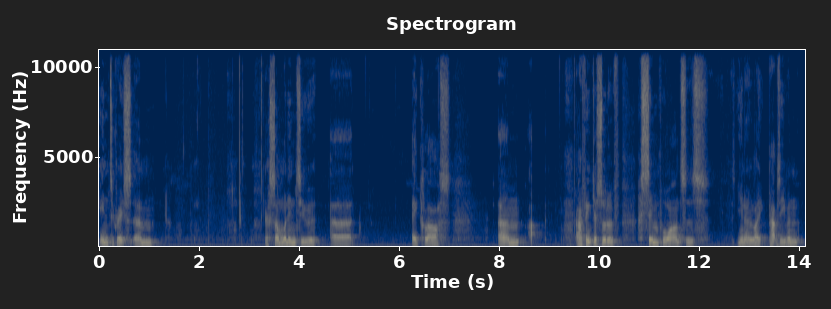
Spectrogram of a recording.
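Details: Child who stammers; stammering is described as getting stuck and unable to say a word, with tense struggle, and as worse when rushed; stammering (stuttering).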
